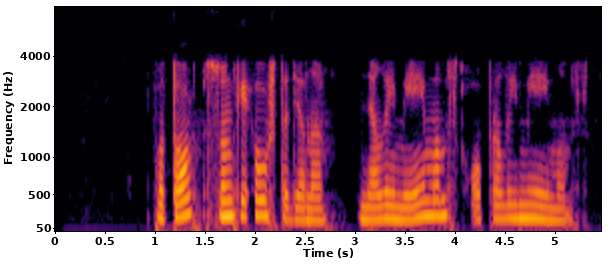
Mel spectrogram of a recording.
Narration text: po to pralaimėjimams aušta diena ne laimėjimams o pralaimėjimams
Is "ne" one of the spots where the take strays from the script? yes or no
no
